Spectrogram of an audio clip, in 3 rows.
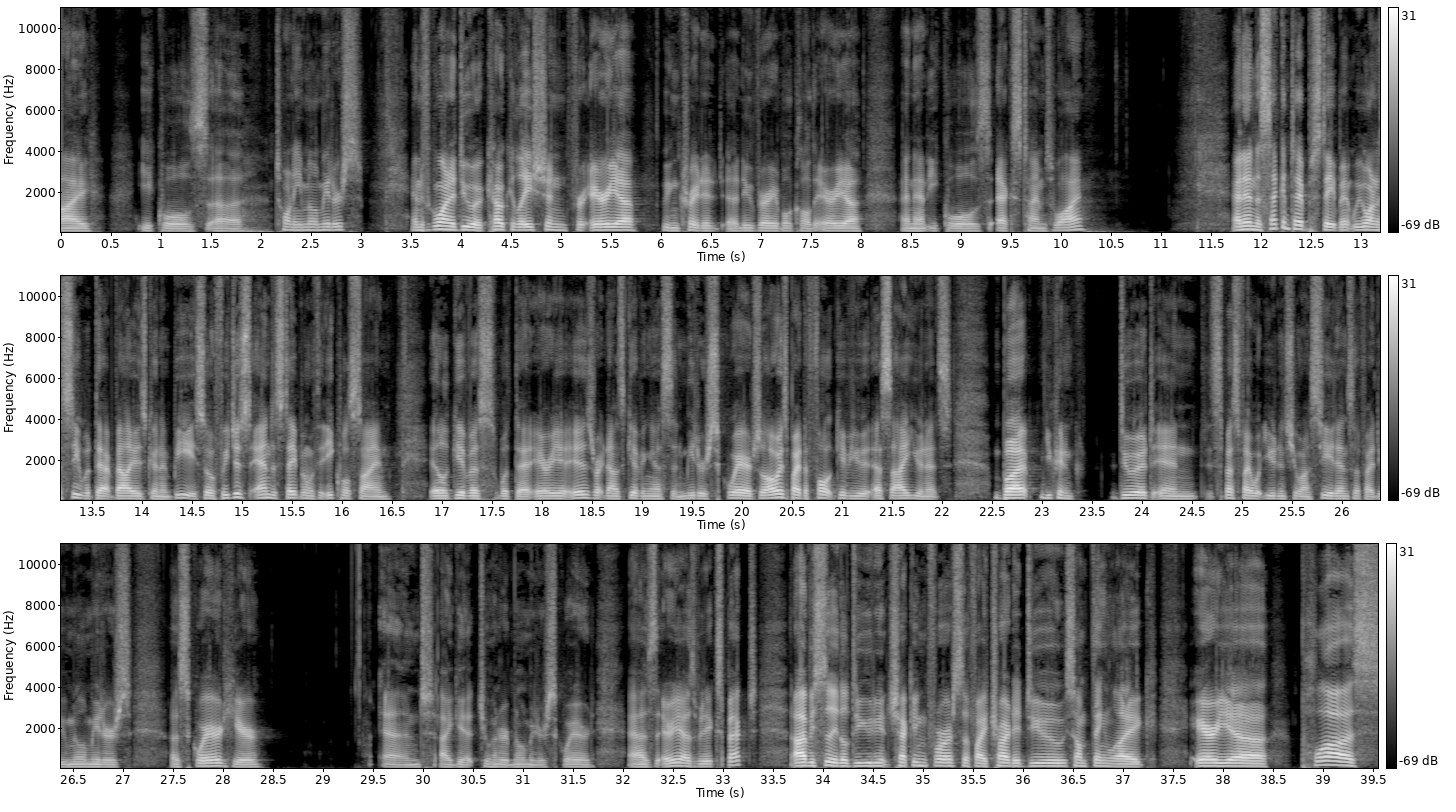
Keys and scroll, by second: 0.8 =, 2.0 2, 2.8 [, 3.1 m, 3.9 ], 6.0 Return, 6.8-9.4 typing, 10.4 shift+8, 11.2 y, 14.2-16.4 typing, 14.4 Return, 24.6 [, 26.1 m, 27.3 shift+6, 27.9 2, 28.2 Right, 29.0 ], 34.8 Right, 38.9 shift+=.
